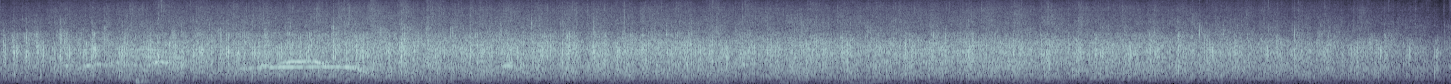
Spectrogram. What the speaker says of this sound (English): I ask you to give her a big round of applause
